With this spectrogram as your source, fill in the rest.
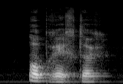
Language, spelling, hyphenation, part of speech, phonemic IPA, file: Dutch, oprichter, op‧rich‧ter, noun, /ˈɔprɪxtər/, Nl-oprichter.ogg
- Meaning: founder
